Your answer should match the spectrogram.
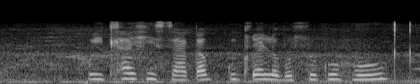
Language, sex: Southern Sotho, female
